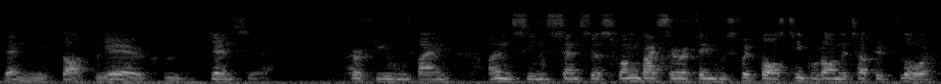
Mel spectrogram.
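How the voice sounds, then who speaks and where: A man giving a dramatic poetry reading as narrator, theatrical in manner, swelling from hushed to impassioned delivery. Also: medium pitch, fairly even intonation, slow pace. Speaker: narrator reading a poem aloud. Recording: roomy, distant mic with faint noise.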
